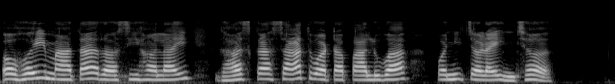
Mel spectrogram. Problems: background sounds at intervals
